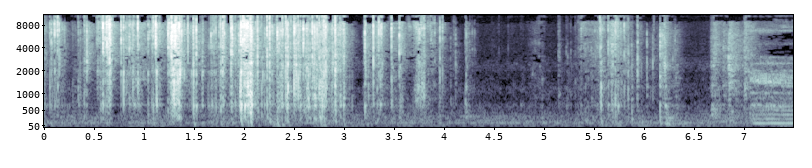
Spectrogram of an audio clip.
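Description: Foil trading-card pack wrapper being torn open and crinkled in the hands: a dense crackle for about three seconds, then quieter, scattered rustles as the cards come out.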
